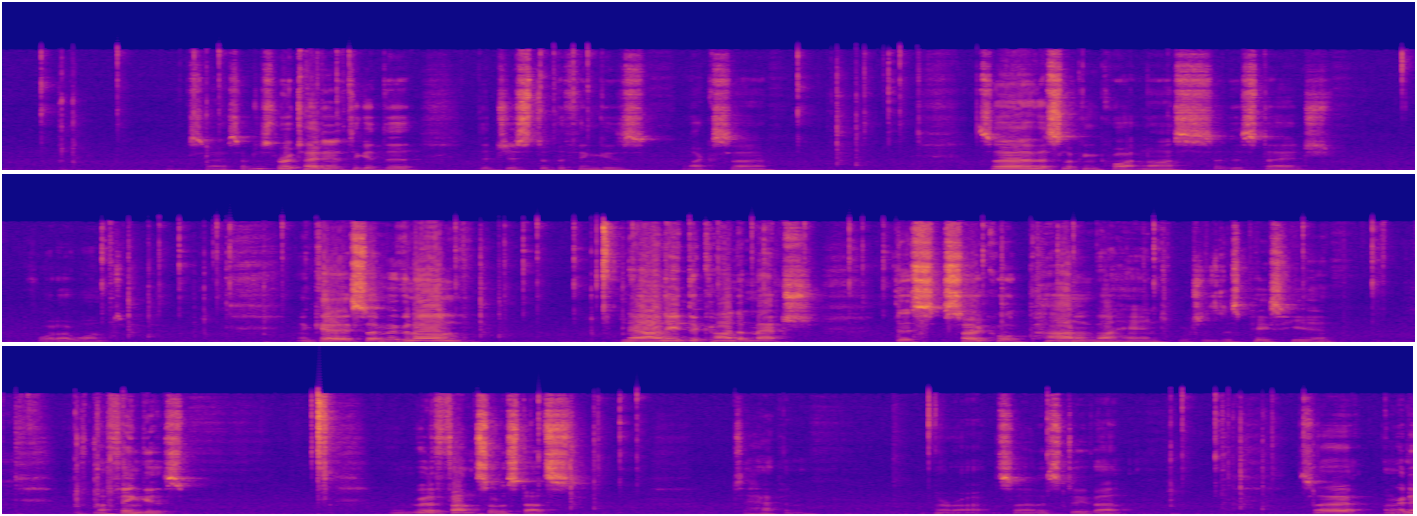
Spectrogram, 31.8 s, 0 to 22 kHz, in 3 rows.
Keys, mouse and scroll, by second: 0.4 w, 0.8 click, 1.6 alt+click, 2.3 alt+right click, 2.6 alt+click, 4.1 alt+right click, 4.4 alt+click, 6.2 alt+middle click, 6.4 alt+right click, 6.7 alt+click, 11.5 alt+middle click, 11.8 alt+right click, 12.2 click, 12.7 alt+click, 14.2 alt+middle click, 14.4 alt+right click, 14.6 alt+click, 15.3 alt+click, 16.2 click, 16.6 alt+click, 17.0 alt+right click, 17.3 alt+middle click, 17.6 alt+click, 17.7 alt+right click, 18.0 alt+middle click, 18.3 alt+right click, 18.6 alt+click, 21.7 ctrl+z, 22.1 alt+click, 25.4 alt+middle click, 25.6 alt+right click, 25.9 alt+click, 30.0 alt+click, 30.4 alt+middle click, 30.7 alt+right click.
